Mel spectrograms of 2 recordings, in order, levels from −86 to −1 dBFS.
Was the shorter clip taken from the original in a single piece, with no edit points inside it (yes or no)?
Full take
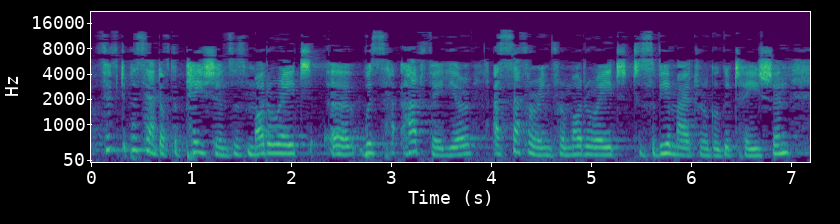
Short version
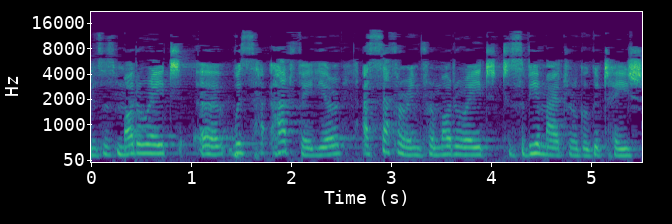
yes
